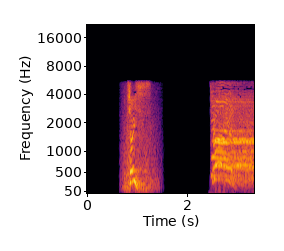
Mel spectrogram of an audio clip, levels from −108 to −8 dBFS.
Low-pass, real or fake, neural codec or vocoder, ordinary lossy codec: 5.4 kHz; real; none; none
